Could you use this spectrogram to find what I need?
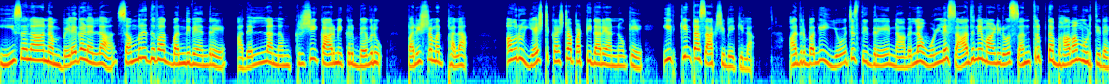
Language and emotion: Kannada, happy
